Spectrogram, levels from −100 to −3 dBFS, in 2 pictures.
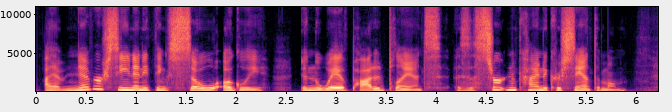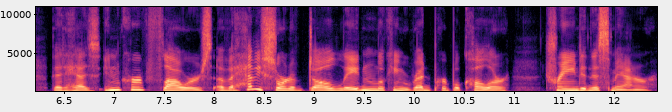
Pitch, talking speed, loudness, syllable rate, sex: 215 Hz, 185 wpm, -18 LUFS, 5.2 syllables/s, female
